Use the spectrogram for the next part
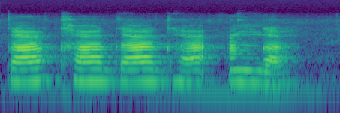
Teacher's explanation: सभी का वर्ग कंठ के अंतर्गत आता है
